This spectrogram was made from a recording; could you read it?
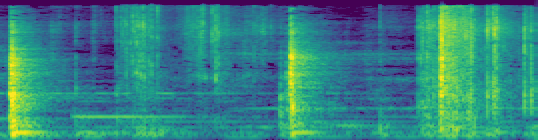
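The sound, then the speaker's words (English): Dry riffling bursts of a deck of jar cards being shuffled to get them ready for a draw, three quick crackling flurries with softer rustling and handling noise in between, no voices. “I'm just shuffling these, getting them ready.”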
